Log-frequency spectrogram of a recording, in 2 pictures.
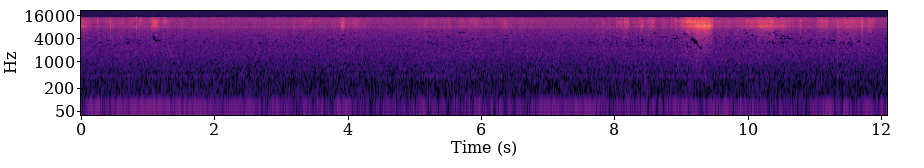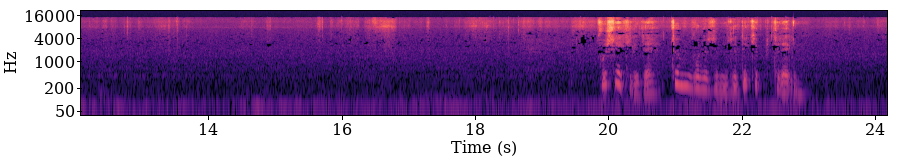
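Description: Yarn rustles softly as a crochet hook pulls it through.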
